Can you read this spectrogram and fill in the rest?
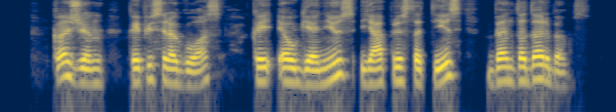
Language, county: Lithuanian, Vilnius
